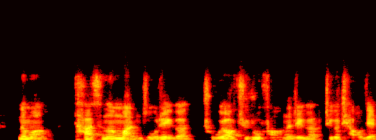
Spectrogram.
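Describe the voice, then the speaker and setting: A man talks in a somewhat breathy voice. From China, Harbin. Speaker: tax accountant. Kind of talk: lecture. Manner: hesitant, many fillers.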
